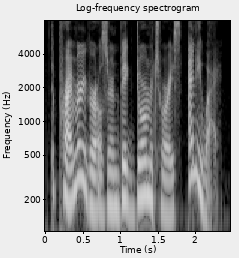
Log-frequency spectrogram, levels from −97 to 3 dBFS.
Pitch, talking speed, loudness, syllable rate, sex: 200 Hz, 195 wpm, -21 LUFS, 7.4 syllables/s, female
